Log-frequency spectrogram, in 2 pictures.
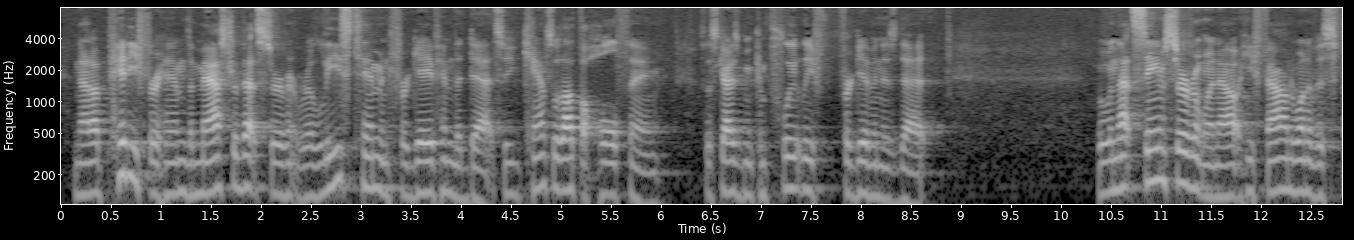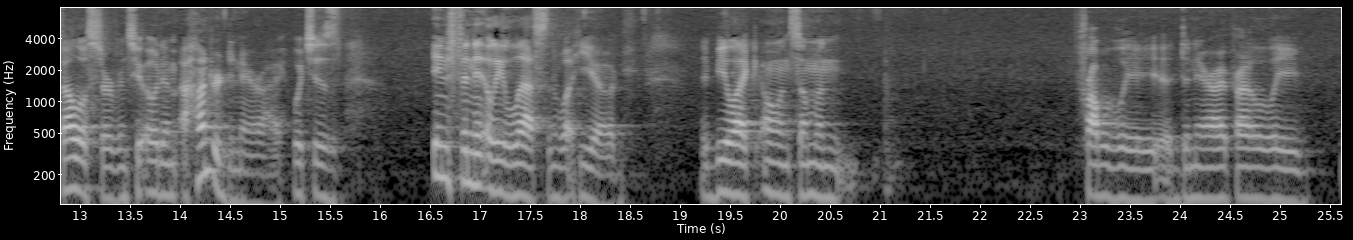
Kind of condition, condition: setting, large echoing room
